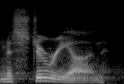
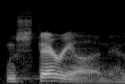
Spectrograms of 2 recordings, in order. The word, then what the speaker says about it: mysterion: Okay, so mysterion is the way it's pronounced here.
